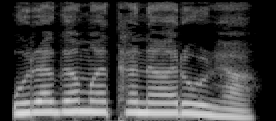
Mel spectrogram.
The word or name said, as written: ಉರಗಮಥನಾರೂಢ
